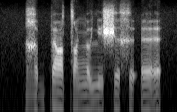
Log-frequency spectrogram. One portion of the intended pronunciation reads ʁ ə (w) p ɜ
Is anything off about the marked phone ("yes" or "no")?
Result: yes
